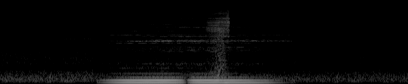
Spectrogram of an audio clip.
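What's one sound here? A menu chimes with a short electronic tone.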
